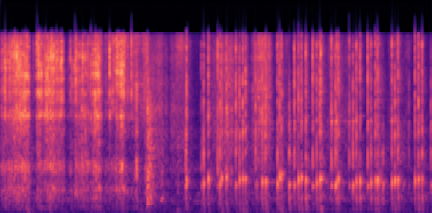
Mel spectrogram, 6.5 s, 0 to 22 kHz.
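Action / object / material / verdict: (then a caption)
tap / thin plastic deli container / plastic / none. Long nails scratch and tap inside and outside an empty, hollow, translucent plastic deli container as it is turned, then tap its base once it is set upside down. The first few seconds are dense, bright scratching. Quick, crisp taps with a short hollow plastic ring around 650 Hz follow.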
